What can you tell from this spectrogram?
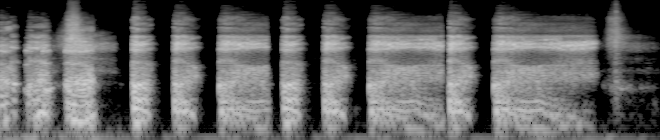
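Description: A harsh, rasping cough repeats in about ten loud bursts with short gaps between them, hacking and throaty, with no talking over it.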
